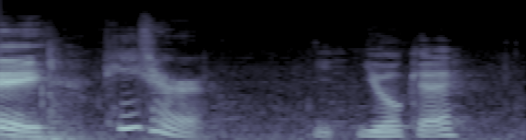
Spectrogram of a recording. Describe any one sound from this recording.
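A young man asks a short question, close by.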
